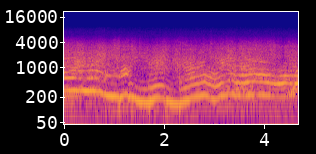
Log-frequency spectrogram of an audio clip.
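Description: A 1981 Ford Escort rally car drives a rallysprint stage. The engine note is loud and sustained and rises and falls as the car revs through gears and corners, with a little tyre noise mixed in.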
